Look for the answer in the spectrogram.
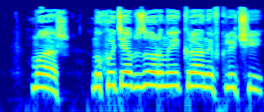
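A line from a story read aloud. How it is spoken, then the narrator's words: Pleading. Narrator (Russian): взмолилась Полина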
